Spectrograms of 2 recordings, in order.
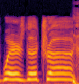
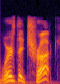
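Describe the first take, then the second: First: High, drawn-out mock yell; stretched, pleading shout; wailed question. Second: Raised pitch, retold bewilderment; mildly incredulous, voice lifted; puzzled question. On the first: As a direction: holler it back in desperate disbelief. Second take, wailed back at Ranger. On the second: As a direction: ask it baffled, without shouting. First, milder take of question.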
